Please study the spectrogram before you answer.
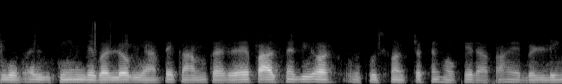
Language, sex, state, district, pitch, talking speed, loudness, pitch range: Hindi, male, Chandigarh, Chandigarh, 110 Hz, 225 wpm, -21 LUFS, 105-115 Hz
